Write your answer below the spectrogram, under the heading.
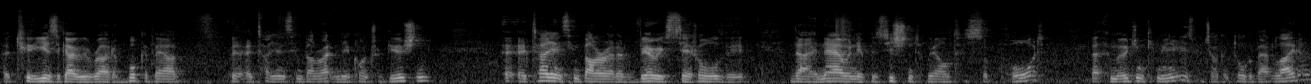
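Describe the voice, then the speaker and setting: A man talks on a panel in an easygoing, halting way, pausing on ums. His voice sits at a middle pitch, with a faint hiss under it. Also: fairly bright tone.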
